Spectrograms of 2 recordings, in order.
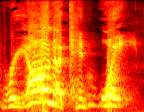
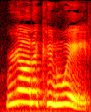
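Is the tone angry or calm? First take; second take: angry; calm. First: It is said in an aggressive, angry tone. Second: It is said in a calm, neutral tone. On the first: "He said it like a dad who was angry at his daughter" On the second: "he didn't say it like"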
